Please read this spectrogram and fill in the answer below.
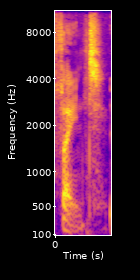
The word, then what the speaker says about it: Feindt: My last name is pronounced Feindt. – Yeah. – You do say the end.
